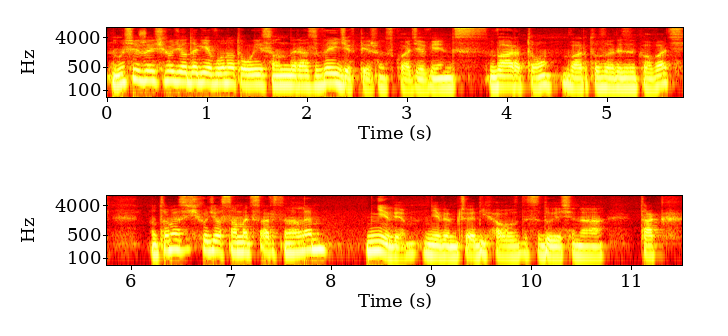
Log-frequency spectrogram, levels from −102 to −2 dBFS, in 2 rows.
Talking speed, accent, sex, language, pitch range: 190 wpm, native, male, Polish, 120-150 Hz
